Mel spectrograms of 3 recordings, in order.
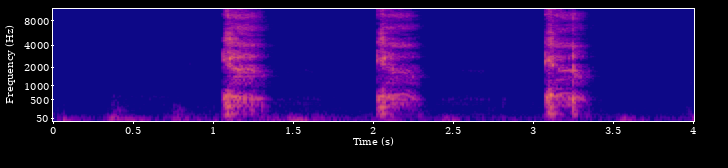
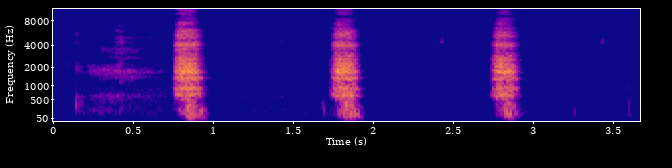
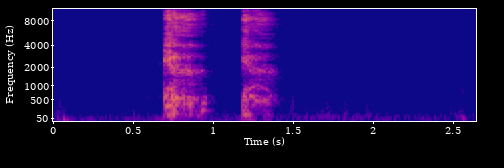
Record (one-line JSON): {"three_cough_length": "4.0 s", "three_cough_amplitude": 4639, "three_cough_signal_mean_std_ratio": 0.35, "exhalation_length": "3.7 s", "exhalation_amplitude": 11076, "exhalation_signal_mean_std_ratio": 0.28, "cough_length": "2.6 s", "cough_amplitude": 6022, "cough_signal_mean_std_ratio": 0.29, "survey_phase": "alpha (2021-03-01 to 2021-08-12)", "age": "18-44", "gender": "Female", "wearing_mask": "No", "symptom_cough_any": true, "symptom_fatigue": true, "symptom_headache": true, "smoker_status": "Never smoked", "respiratory_condition_asthma": false, "respiratory_condition_other": false, "recruitment_source": "Test and Trace", "submission_delay": "1 day", "covid_test_result": "Positive", "covid_test_method": "RT-qPCR", "covid_ct_value": 28.1, "covid_ct_gene": "ORF1ab gene"}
